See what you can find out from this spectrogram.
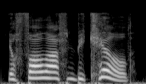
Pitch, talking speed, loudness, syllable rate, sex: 255 Hz, 245 wpm, -15 LUFS, 5.7 syllables/s, female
